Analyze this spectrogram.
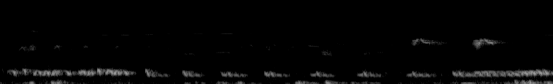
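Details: Black grouse males lekking in the dark before dawn, around 4:15 am in the 2025 season, give low, dove-like bubbling rookoo phrases, then short pulsed bursts about every half second, with faint higher hissing notes as rivals joust face to face.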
